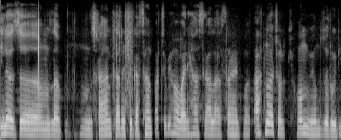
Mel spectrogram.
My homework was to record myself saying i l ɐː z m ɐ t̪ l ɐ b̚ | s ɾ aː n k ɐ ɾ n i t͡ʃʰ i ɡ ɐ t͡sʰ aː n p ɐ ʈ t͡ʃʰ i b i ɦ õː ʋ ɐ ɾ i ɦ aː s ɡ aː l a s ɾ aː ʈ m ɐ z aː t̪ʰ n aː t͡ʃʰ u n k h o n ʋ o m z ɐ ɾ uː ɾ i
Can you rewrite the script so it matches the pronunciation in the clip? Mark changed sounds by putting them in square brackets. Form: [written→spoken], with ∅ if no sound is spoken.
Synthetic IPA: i l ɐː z m ɐ t̪ l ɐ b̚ | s ɾ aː n k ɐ ɾ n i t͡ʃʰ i ɡ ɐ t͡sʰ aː n p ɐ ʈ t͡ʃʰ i b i ɦ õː ʋ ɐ ɾ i ɦ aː s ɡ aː l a s ɾ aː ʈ m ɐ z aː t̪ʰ n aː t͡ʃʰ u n k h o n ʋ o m z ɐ ɾ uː ɾ i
